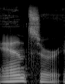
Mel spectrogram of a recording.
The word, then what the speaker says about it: Anser: Now, for all you tech heads out there, the Answer, it's spelled A-N-S-E-R.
